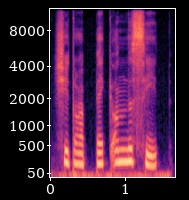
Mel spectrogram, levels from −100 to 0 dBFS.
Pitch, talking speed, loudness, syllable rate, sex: 190 Hz, 215 wpm, -15 LUFS, 5.0 syllables/s, female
